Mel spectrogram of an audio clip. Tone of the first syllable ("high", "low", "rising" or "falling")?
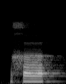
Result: high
